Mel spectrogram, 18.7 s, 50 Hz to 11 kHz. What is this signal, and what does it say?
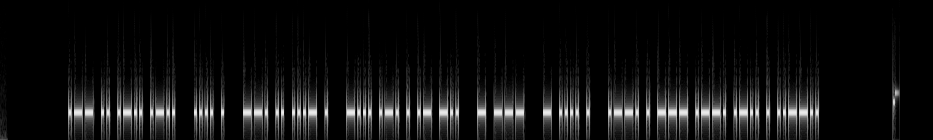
Morse code, heard as a keyed tone, about 22 wpm, 700 Hz. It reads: WILL HE GIVE BREAD TO THE PEOPLE?
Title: Sentences from Top 1600 Words 22wpm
